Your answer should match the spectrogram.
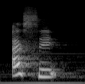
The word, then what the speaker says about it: assez: passons au mot suivant il s'écrit as SS et il se lit assez j'ai assez mangé combien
